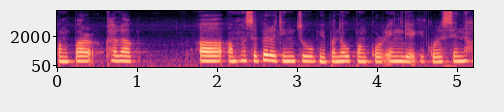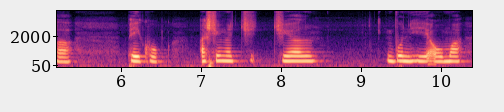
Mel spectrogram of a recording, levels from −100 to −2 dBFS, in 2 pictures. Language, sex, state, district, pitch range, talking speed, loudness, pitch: Mizo, female, Mizoram, Aizawl, 220-235 Hz, 150 wpm, -17 LUFS, 225 Hz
